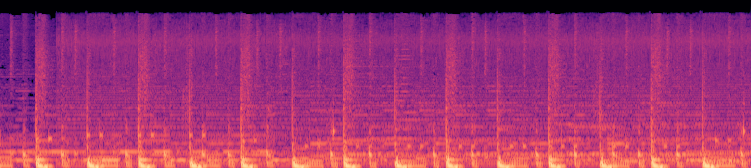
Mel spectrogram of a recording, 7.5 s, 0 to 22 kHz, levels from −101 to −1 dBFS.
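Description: From 0.56 s to the end, mains buzz sits about 15 dB below the sound. Spikes twice per 60 Hz cycle make a steady, raspy drone.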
